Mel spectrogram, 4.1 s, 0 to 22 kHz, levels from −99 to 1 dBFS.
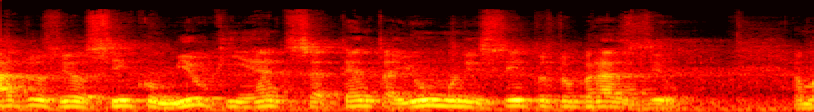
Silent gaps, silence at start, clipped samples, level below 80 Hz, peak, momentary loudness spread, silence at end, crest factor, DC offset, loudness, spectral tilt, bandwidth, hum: none; 0 s; under 0.1%; -54 dBFS; -12 dBFS; 12 LU; 0 s; 18 dB; under 0.1%; -29 LUFS; -6.5 dB/octave; 15 kHz; none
